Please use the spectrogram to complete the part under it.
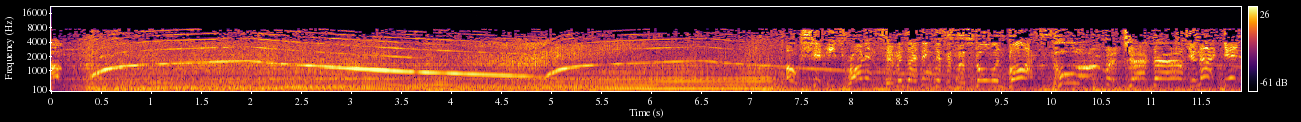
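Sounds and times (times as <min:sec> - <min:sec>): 
police car siren wailing: 0:00.0 - 0:10.6
low engine rumble: 0:00.0 - 0:11.8
speech: 0:08.4 - 0:11.8.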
